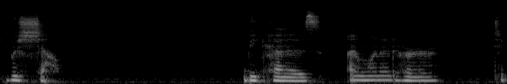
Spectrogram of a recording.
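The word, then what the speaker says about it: Rachel: r a c h e l but it's pronounced relle because I wanted her to be the softer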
